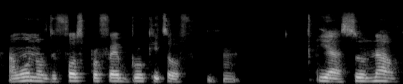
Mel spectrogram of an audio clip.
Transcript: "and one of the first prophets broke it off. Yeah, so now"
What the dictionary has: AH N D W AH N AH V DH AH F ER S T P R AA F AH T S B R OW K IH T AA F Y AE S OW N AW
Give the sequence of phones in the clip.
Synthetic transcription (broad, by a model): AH N W AH N AH V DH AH F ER S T P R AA F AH T B R OW K IH T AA F Y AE S OW N AW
